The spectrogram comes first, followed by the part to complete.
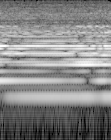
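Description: Great Highland bagpipe drones holding one steady chord.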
